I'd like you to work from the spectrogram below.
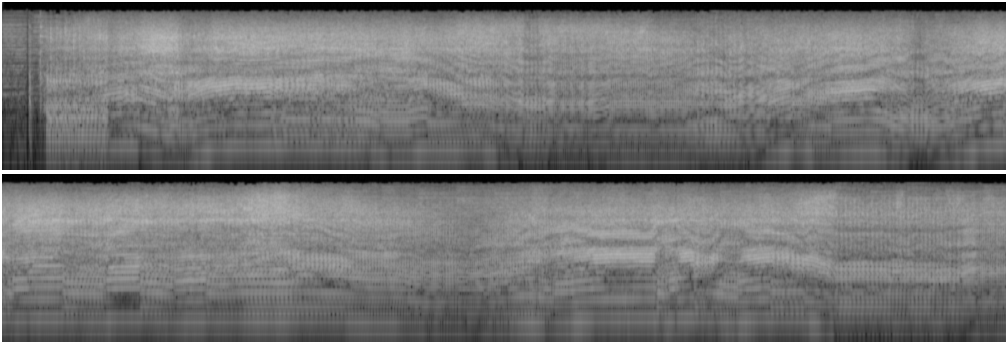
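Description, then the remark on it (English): A chainsaw roars continuously as it is used to carve features, its engine pitch repeatedly rising and dipping as it revs and bogs down while cutting, loud and steady for the whole stretch with no voices. “A chainsaw.”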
